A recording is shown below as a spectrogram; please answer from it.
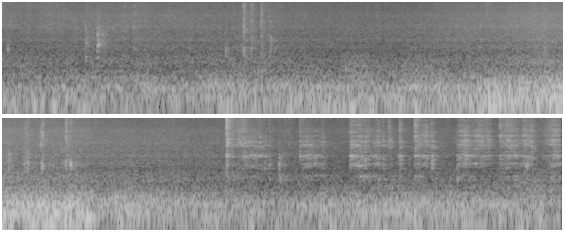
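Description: A spoon stirs sugar into water in a container, a steady swirling and scraping with occasional clinks, fairly close, while wind rumbles in the background at a beach campsite, Praia do Gravatá.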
